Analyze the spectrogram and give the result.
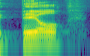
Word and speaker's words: Baal: And your father's house, because you have abandoned the commandments of the Lord and followed the Baals. By the way, Baal, that's the American way to pronounce it. The Hebrew way is Baal.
